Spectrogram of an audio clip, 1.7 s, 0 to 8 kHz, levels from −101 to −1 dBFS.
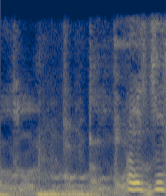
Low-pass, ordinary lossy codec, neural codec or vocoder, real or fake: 7.2 kHz; none; codec, 16 kHz, 1 kbps, FreqCodec, larger model; fake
